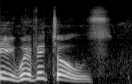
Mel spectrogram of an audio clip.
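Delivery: put-on poor American accent. Joking about loud brand messaging on a bag: crap american accent. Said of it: "That was a crap accent".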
